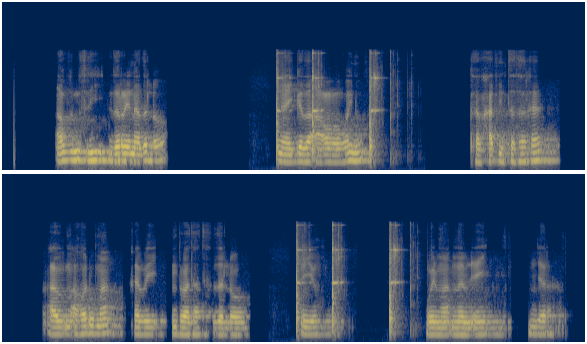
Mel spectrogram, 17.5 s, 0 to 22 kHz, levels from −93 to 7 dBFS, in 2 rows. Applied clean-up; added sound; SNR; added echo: none; Glass; 6 dB; none.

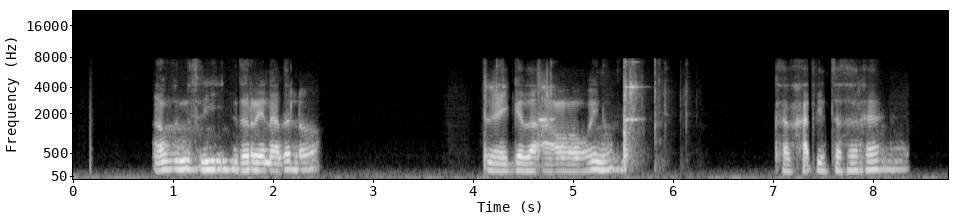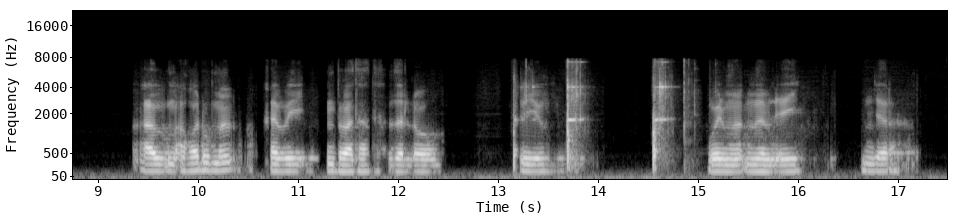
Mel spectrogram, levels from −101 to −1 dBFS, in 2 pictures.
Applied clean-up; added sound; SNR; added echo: neural diffusion model UNIVERSE++.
